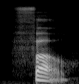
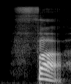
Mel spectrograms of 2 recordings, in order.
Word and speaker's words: phở: Common mispronunciation: pho. Correct pronunciation: fuh. This Vietnamese soup is one of the most mispronounced words in any language.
